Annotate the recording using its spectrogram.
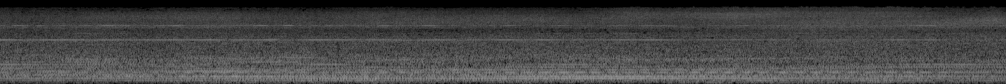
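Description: Pressure washer running steadily, its jet hissing as it rinses water over a car's front grille and bumper, over an even motor hum.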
